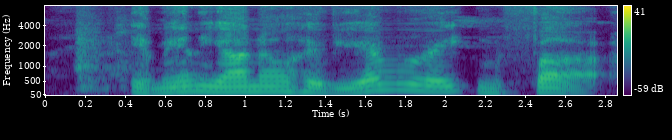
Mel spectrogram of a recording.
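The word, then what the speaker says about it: pho: have you ever eaten far far is spelled p-h-o can you repeat that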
